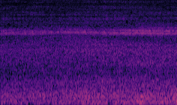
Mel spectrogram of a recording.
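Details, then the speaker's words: AUX split AC indoor unit after servicing: steady fan rush with a constant thin high-pitched whine from the blower motor, abnormal noise judged to come from the motor bearing, which is to be replaced; blower motor bearing noise. "Actually it is not the normal noise, it is abnormal noise. You can hear the noise. This one coming from the motor."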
